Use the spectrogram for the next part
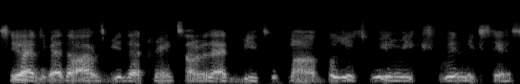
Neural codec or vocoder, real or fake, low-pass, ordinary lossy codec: codec, 16 kHz, 1 kbps, FreqCodec, smaller model; fake; none; none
